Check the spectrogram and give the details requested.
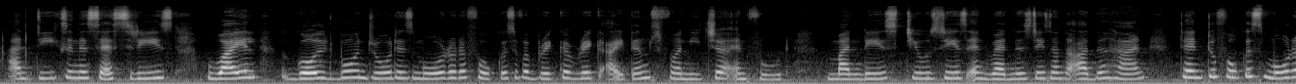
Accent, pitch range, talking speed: Indian, 255-300 Hz, 145 wpm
